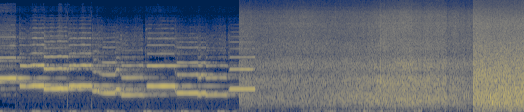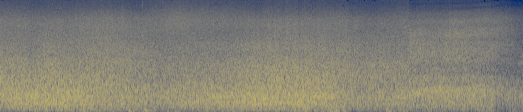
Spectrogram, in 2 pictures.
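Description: A simple flute melody of clear single notes stops abruptly about five seconds in, giving way to ocean surf washing and foaming over sand. The surf grows louder about halfway through.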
